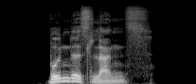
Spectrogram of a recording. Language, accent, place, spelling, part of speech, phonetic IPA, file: German, Germany, Berlin, Bundeslands, noun, [ˈbʊndəsˌlant͡s], De-Bundeslands.ogg
- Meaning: genitive singular of Bundesland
